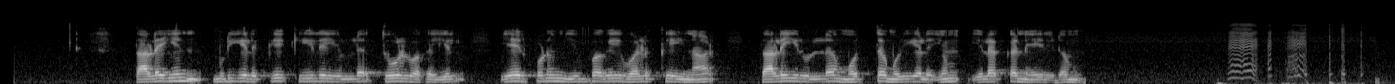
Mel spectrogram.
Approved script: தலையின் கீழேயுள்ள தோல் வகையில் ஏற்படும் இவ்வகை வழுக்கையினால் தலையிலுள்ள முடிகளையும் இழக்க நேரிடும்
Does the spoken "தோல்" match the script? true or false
true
